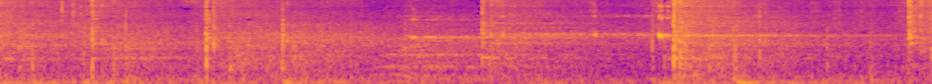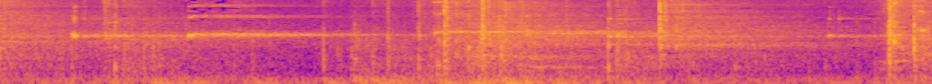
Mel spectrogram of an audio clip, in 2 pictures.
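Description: Badminton rackets hit a shuttlecock with sharp pops in an echoing hall.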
